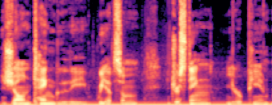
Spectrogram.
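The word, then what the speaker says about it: Jean Tinguely: work within these limitations the next artist is pronounced Jean Tengu thee we have some interesting European pronunciations this week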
